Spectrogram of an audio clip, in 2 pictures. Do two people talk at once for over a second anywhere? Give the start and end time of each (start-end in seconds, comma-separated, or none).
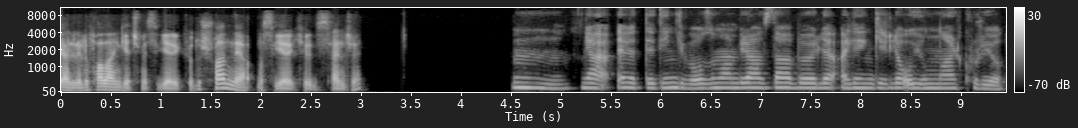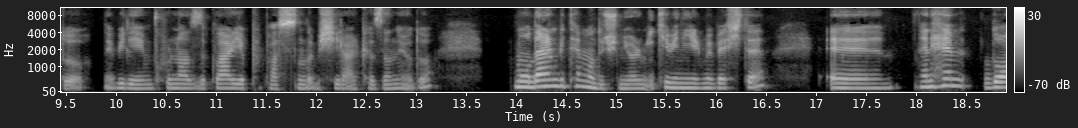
none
